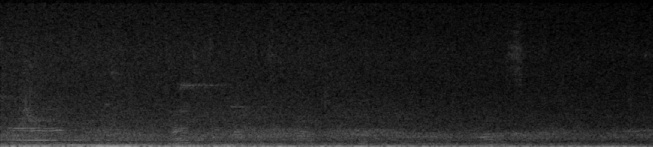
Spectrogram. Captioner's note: women murmuring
